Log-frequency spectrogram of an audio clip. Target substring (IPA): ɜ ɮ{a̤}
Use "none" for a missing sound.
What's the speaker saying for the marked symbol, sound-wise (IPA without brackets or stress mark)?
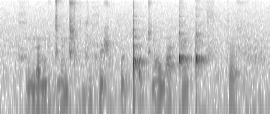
a̤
